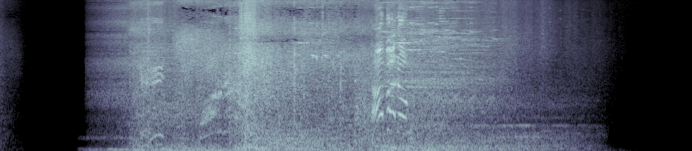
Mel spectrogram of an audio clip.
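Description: Magic blasts explode with a heavy rumble.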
